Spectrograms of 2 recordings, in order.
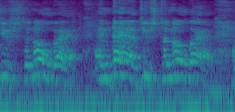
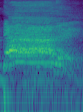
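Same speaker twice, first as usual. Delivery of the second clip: piercing high shriek, much higher and louder; screaming child; 13 semitones higher, 12 dB louder, much slower than usual. Retold or imitated. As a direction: scream for your parents from the fire.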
